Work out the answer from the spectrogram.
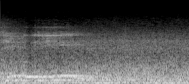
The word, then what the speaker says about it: জিবরিল: যেরকম জিবরিল এই শব্দে আমরা বলি না সাধারণত, আমরা বলি জিবরাইল।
